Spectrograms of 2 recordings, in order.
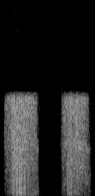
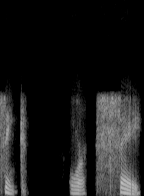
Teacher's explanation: you want to make sure that you end up with that unvoiced s sound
